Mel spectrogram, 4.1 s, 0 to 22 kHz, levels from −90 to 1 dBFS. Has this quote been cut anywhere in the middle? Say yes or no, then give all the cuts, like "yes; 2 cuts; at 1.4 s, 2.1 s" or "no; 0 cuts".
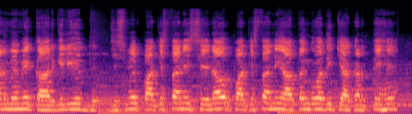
no; 0 cuts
